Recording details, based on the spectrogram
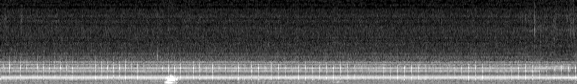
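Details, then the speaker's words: Guitar amp in a home studio: steady electrical buzz with a bright, gritty edge and one brief chirp. Interference from an LG TV in the living room, present when the TV is plugged in and gone when it is unplugged. "it nothing happens amazingly it turns out that this tv lg tv in the living room causes this noise here"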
